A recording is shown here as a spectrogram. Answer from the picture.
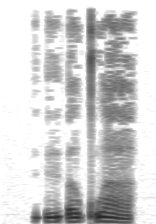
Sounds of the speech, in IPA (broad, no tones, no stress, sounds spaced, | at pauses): ʔ y ʔ œ kʷʼ a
